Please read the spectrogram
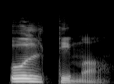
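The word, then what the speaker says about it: último: UL t m o but with an accent on the first letter Ultimo here's an example I'm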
